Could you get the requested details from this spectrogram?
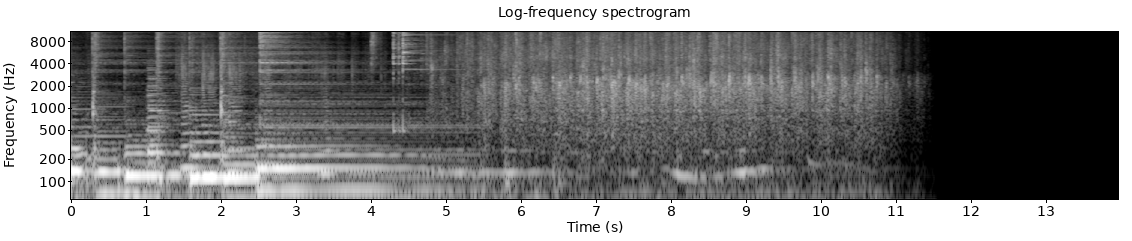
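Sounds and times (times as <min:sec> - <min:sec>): jazz band final notes: 0:00.0 - 0:06.6
audience applauding: 0:04.7 - 0:11.5.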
